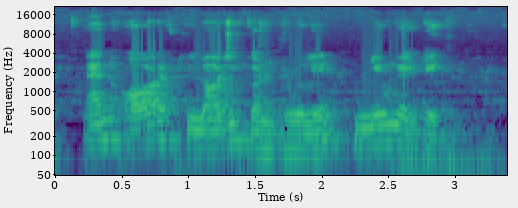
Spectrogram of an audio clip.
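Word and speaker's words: pneumatic: इसका लेखक का इच्छा है पूछने का, एन और लॉजिक कंट्रोल इन न्यूमेटिक, पी साइलेंट है, न्यूमेटिक system is possible with the help of sequence valve, shuttle valve, dual pressure valve और डिले वॉल्व।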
